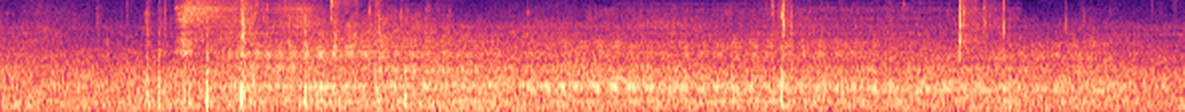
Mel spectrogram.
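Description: Handling noise from a handheld video camera: a few sharp clicks and rustles, with a faint steady whine in the middle while the shot blurs and zooms out.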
